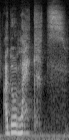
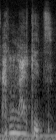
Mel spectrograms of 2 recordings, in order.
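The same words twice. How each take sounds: First: Said in the usual way. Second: Hushed confidential whisper; under the breath, voiceless. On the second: Real, not acted. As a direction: whisper it like a secret. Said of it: "let's whisper it".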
